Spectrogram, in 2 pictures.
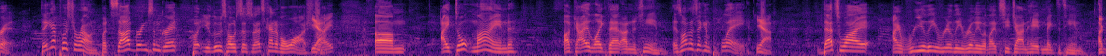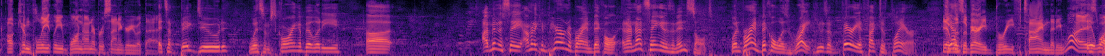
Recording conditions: busy venue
